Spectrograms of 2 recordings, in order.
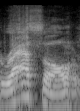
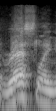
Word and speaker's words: wrestling: I'm a hick, so it comes out wrassle. But wrestling is the correct pronunciation.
